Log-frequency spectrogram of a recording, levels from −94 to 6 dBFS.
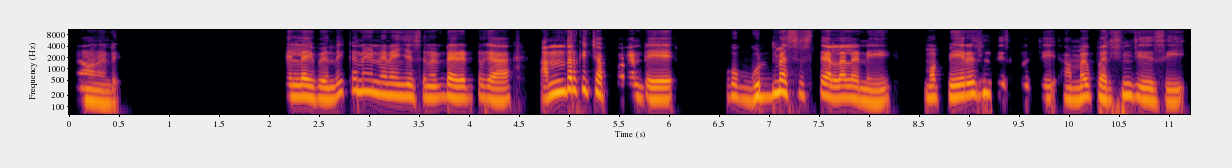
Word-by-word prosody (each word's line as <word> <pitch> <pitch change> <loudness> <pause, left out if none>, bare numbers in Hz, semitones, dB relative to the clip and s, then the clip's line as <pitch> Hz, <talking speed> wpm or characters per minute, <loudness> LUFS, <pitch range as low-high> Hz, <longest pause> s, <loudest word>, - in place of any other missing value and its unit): అవునండి. 135 -3 -2 1.7
పెళ్ళైయిపోయింది. 180 -2 +1
కానీ 260 -1 0
నేనేం 205 -2 +1
జేశానంటే 175 0 -3
డైరెక్టరుగా 170 -2 +1 0.5
అందరికి 265 +5 +5
చెప్పడం 315 +8 -1
కంటే 170 -3 0 0.7
ఒక 195 - -3 0.2
గుడ్ 190 0 +3
మెసెజ్‌తో 225 -3 -1
యెళ్ళాలని 170 -6 +2 0.5
మా - - +2 0.2
పేరెంట్స్‌ని 210 +5 +3
తీసుకొచ్చి 360 - -13 0.2
అమ్మాయికి 180 +4 0
పరిచయం 175 +5 0
జేసేసి 145 -4 -1
180 Hz, 100 wpm, -23 LUFS, 165-210 Hz, 1.7 s, అందరికి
